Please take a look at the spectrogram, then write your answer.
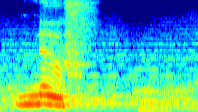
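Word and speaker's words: neuf: a yo yah kemudian angka sembilan angka 9 itu nuvve Oh iya ini semuanya berbunyi nih jadi kita bisa dengan mudah melafalkannya ya karena kita sudah akrab juga nih dengan bunyi dan sebagai orang asli Sunda nah kemudian dipertemukan dengan huruf N dan f dan diangkat 9 ini semuanya dibunyikan Hai Sis Sept with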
